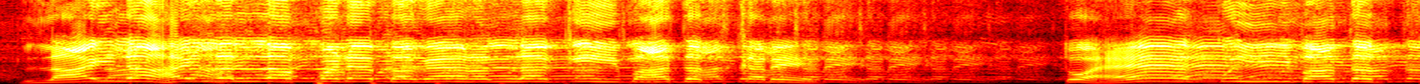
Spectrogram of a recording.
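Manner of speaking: high, loud, sustained sermon cry; ringing preacher's challenge; full-force preaching. Real, not acted. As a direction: throw the question hard at the congregation.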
